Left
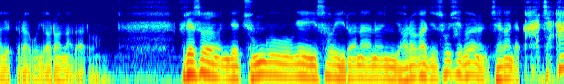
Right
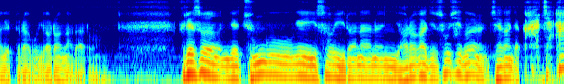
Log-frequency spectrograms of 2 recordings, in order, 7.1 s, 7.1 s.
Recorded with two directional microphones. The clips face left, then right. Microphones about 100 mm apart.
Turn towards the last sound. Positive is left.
turn(degrees=20)  # may be behind; listen again after turning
